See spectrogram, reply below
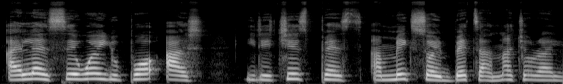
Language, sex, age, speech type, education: Nigerian Pidgin, male, 15-29, spontaneous, tertiary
